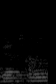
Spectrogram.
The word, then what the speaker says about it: Jesselyn: Originally from Lowell, Jesselyn, am I pronouncing her name correctly?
